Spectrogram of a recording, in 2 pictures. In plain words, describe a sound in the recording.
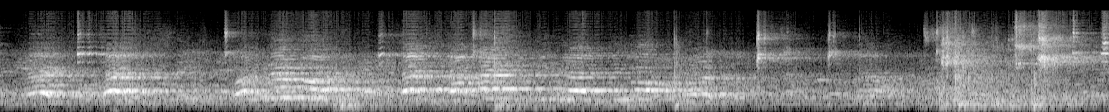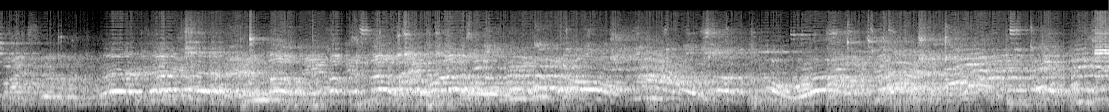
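Sneakers squeak on a hardwood floor in an echoing gym.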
